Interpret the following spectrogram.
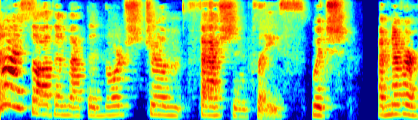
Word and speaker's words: Nordstrom: Whitney props on this she actually said Nordstrom most people say Nordstroms proud of Whitney for saying it correctly um so anyway she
